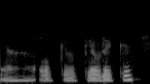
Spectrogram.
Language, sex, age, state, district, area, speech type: Malayalam, female, 30-45, Kerala, Palakkad, urban, conversation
